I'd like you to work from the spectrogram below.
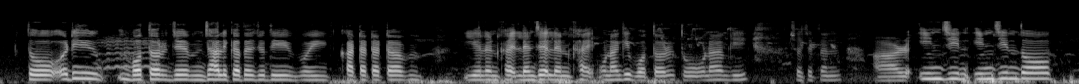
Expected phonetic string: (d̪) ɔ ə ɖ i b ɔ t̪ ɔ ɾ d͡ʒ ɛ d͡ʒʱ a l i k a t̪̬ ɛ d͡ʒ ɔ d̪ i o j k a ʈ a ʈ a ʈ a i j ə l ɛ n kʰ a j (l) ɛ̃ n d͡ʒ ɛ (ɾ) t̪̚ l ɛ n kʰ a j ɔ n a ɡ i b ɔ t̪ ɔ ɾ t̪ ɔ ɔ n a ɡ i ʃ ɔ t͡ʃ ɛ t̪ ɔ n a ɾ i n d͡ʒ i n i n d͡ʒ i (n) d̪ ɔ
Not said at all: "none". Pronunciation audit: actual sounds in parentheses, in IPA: t̪, l, none, n

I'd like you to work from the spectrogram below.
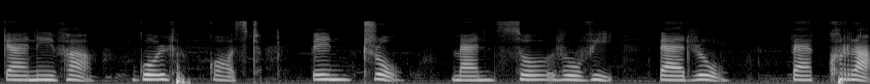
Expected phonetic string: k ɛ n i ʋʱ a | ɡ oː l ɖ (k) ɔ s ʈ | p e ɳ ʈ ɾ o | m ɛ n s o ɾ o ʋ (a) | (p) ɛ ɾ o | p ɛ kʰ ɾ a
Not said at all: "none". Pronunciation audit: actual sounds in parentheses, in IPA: k, i, p

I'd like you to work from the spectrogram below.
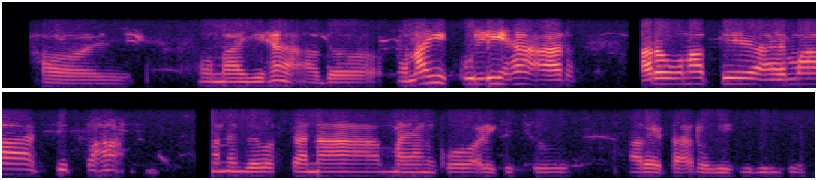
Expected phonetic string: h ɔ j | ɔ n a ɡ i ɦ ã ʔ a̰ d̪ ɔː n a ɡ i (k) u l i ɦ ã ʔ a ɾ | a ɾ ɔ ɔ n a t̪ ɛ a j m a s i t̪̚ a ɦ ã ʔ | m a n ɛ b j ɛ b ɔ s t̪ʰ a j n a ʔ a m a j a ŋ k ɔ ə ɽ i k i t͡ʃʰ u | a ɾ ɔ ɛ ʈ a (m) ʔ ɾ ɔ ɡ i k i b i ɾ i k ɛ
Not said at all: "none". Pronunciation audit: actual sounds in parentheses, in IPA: k, none

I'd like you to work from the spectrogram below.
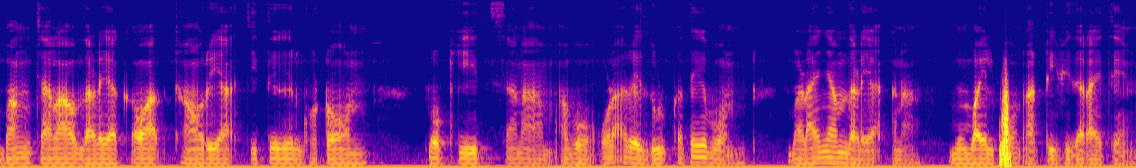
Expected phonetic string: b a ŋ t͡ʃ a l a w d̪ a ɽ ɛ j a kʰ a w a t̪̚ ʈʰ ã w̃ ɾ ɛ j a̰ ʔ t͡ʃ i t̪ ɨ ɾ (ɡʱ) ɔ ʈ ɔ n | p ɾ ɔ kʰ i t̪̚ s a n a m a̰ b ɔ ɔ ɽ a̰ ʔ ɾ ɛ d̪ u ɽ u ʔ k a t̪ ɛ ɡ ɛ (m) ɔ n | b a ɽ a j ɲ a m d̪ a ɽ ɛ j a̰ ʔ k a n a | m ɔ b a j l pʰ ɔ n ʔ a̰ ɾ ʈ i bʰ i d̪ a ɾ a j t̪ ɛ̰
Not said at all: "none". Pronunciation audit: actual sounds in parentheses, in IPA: ɡʱ, b

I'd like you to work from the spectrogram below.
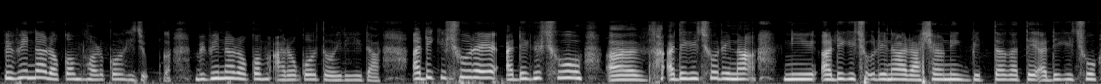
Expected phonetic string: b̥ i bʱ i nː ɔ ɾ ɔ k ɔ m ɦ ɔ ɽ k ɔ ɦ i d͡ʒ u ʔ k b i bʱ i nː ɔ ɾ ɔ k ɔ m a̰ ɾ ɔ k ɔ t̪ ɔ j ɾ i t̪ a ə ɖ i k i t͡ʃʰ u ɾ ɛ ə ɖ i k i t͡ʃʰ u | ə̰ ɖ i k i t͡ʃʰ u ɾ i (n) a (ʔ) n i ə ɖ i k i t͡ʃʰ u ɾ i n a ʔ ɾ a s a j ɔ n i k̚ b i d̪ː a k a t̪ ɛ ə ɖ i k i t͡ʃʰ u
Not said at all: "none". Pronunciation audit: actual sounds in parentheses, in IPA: n, ʔ

